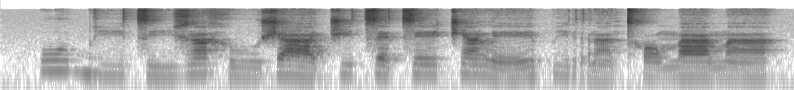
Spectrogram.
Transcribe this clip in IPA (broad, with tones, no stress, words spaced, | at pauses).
wu˦ biː˨ t͡siː˨ɣã˦huː˨ʃaː˦˨ t͡ʃi˦t͡sɛ˦ t͡seː˦t͡ʃã˦leː˨˦ pi˦rã˨tʰɔ˦ maː˦mã˦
